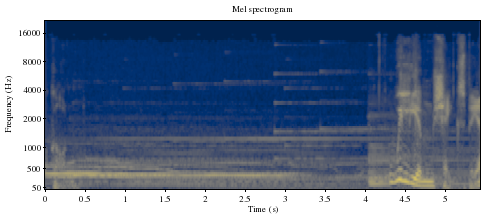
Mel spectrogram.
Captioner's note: dogs howling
